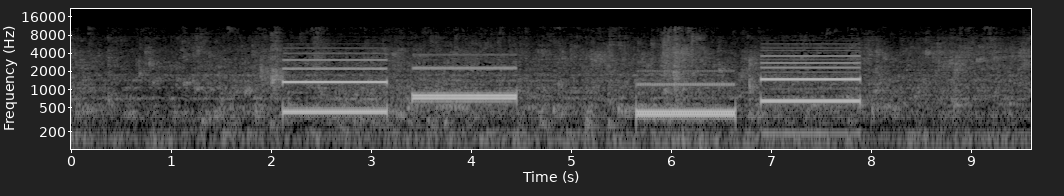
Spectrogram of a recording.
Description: Aircraft SELCAL, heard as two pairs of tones, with the noise of a restroom. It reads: DR-JK CD-HS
